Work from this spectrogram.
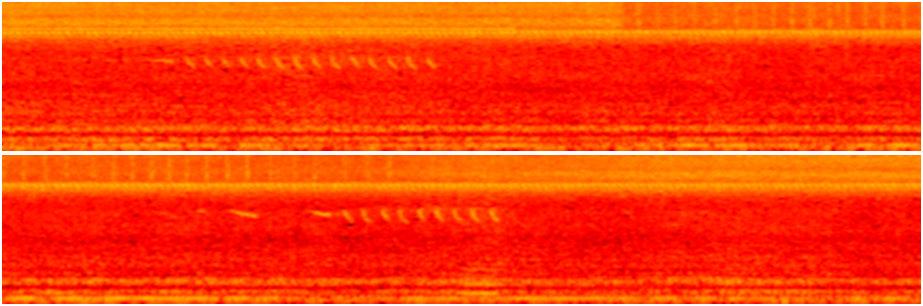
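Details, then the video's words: Honey bees at the hive giving a dense, even low hum with layered overtones, while a distant bird's quick high trills sound twice in the background. "Honey bee ASMR"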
